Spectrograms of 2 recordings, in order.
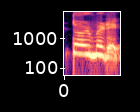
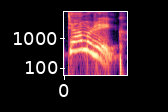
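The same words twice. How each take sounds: First: The r after the first vowel is sounded. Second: The r after the first vowel is silent. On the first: The speaker calls it wrong. "this is not turmeric" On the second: The speaker calls it right. "R will be silent"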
